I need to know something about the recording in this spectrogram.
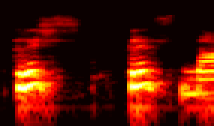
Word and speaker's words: कृष्ण: जो कहा जाता है कि जो कृष्णा है, कृष्णा इज the correct for कृष्ण, और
